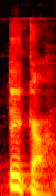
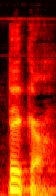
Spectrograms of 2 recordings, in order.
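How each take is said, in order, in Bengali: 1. প্রথম স্বরধ্বনি e হয়ে যায়: teka। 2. প্রথম স্বরধ্বনি e হয়ে যায়: teka।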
